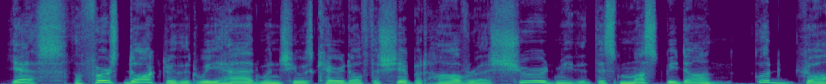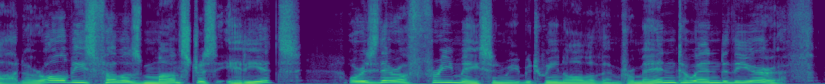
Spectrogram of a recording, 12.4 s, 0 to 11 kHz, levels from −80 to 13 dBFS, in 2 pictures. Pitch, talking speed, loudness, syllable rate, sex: 165 Hz, 230 wpm, -16 LUFS, 5.3 syllables/s, male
